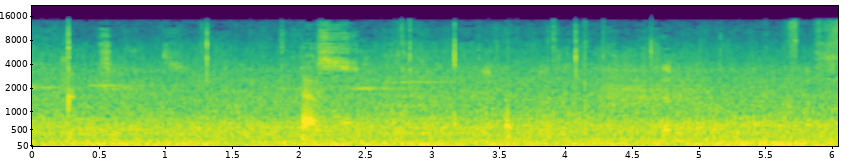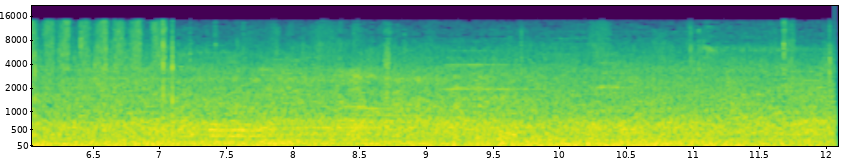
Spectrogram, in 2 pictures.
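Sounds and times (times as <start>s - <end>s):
murmur of crowd in hall: 0.0s - 12.0s
trading cards rubbing and flicking: 5.6s - 7.3s.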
